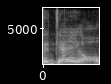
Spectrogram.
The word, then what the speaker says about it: Adele: name and I was Adele They Do It Adele Adele Adele it sounds like Adele but she means a Dale like Chippendale Adele Adele Adele no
